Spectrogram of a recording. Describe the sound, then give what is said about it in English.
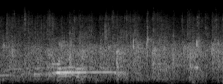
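Steady applause from a church audience welcoming a guest speaker to the front, dense even clapping that carries on throughout without a break. “He's an outstanding leader, and I wonder if you'd put your hands together and welcome Josh as he comes to speak to us.”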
